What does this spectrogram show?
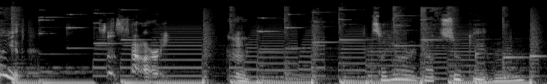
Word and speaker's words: Natsuki: So you're Natsuki, Some people pronounce that Natsuki. I go with Natsuki. Sorry, beat your mic, that's how I prefer it.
